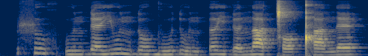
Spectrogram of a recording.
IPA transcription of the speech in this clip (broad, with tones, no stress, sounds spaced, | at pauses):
ɬ u˥˩ x ʔ u˩ n ɗ ɛ˧ j u˥˩ n ɗ o˧ ɡ u˩˥ ɗ u˩ n ʔ ə˥˩ j ɗ ə˩˥ n a˥˩ ǀ ɔ˩˥ ǃʰ a˧ n ɛ˥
